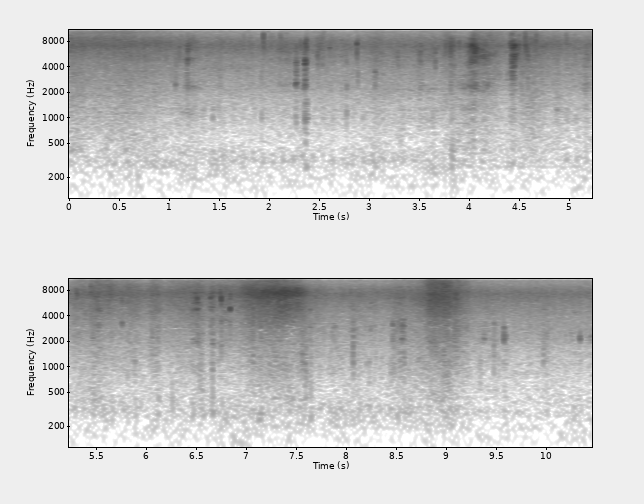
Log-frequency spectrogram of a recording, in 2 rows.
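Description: A person chewing crisp fried bacon, with scattered small crunches and clicks and a few louder crunchy bursts about 4, 7 and 9 seconds in.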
